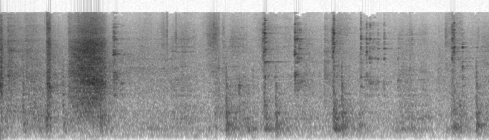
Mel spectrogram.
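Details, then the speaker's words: Used Razor Ground Force go-kart stored outdoors, pushed by hand with brake off: uneven scraping and rasping as a rear wheel drags; owner suspects loosening bearings, though brake rubbing also heard; cause not confirmed. "he's rubbing a little bit but the brake ain't on is it seems like it's bearings they're starting to come a little loose"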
